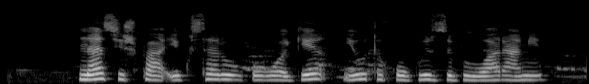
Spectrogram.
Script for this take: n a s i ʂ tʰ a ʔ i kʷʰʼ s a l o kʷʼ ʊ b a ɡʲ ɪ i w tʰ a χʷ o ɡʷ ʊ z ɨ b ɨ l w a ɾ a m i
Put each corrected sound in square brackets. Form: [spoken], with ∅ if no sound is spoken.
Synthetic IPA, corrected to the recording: n a s i ʂ [pʰ] a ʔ i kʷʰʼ s a [ɾ] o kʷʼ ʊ [w] a ɡʲ ɪ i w tʰ a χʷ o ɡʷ ʊ z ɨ b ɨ l w a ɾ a m i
